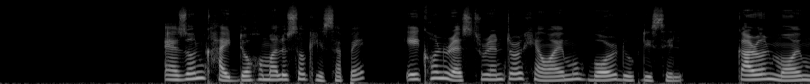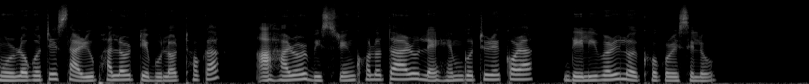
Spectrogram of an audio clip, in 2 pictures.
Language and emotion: Assamese, sad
